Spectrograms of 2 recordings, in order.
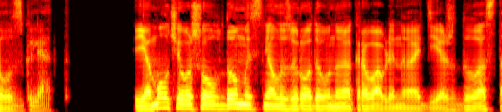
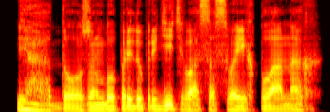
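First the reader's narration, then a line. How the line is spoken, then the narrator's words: Fearful mumble. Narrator (Russian): заметным страхом в голосе пробормотал он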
